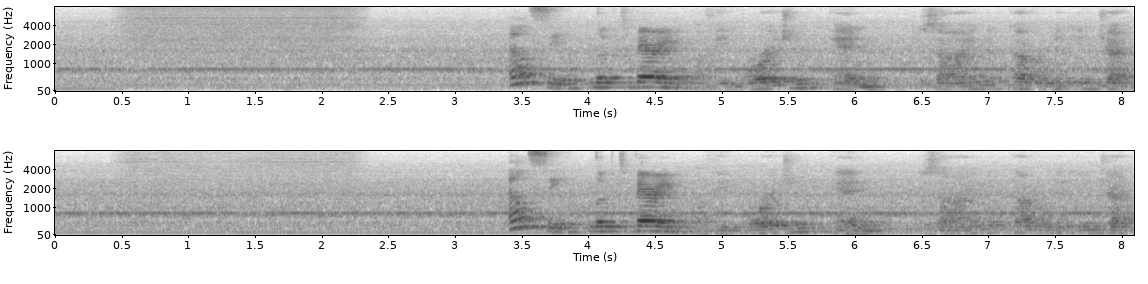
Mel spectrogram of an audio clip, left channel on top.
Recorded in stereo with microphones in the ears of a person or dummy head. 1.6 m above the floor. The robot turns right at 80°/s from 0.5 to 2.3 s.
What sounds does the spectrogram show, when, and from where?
3.4 s a woman speaking: 70° right (ahead or behind), 0.6 m
4.8 s a man speaking: 55° left (ahead or behind), 1.3 m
